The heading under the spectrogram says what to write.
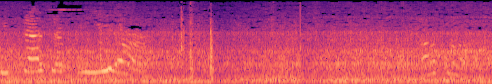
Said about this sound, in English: He's got a nice diesel truck.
